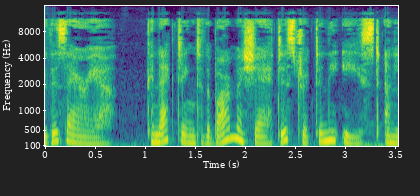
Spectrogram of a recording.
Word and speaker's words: Bagh-Misheh: Bagh-Misheh, locally pronounced as Bagh-Misheh, is a historic neighbourhood of Tabriz, situated in the northeastern part of the city.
